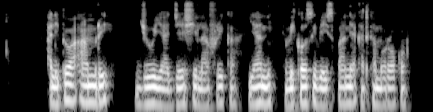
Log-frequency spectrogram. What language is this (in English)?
Swahili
